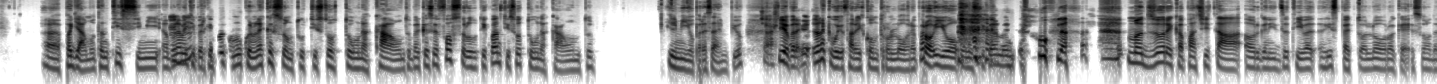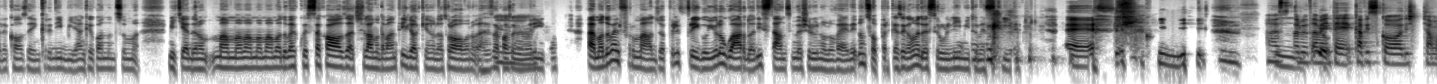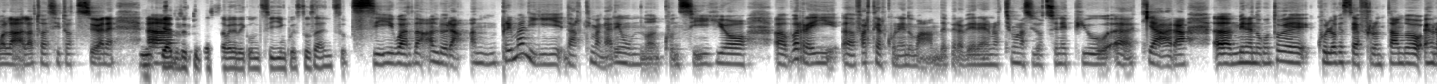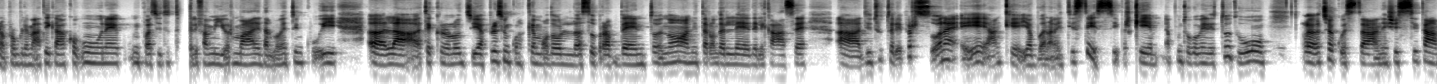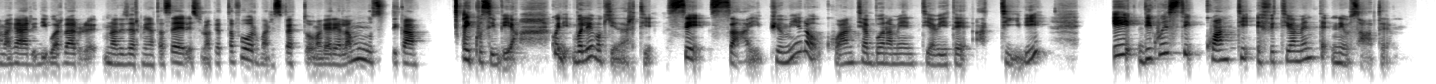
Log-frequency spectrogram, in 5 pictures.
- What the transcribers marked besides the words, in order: chuckle; other background noise; "sicuramente" said as "sicuamente"; laughing while speaking: "una"; chuckle; teeth sucking; "limite" said as "limito"; "maschile" said as "meschile"; chuckle; laughing while speaking: "quindi"; tsk; tapping
- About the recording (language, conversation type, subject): Italian, advice, Come posso cancellare gli abbonamenti automatici che uso poco?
